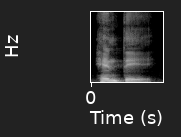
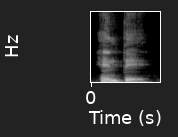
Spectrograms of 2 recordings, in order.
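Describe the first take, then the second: No difference in how they are said.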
